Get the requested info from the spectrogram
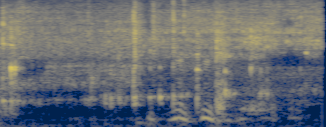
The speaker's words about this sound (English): I gotta pour some water.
